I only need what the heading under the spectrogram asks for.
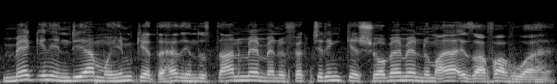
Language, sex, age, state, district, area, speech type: Urdu, male, 18-30, Uttar Pradesh, Saharanpur, urban, spontaneous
